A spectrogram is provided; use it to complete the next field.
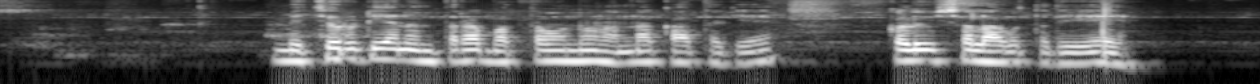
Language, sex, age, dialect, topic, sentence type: Kannada, male, 41-45, Mysore Kannada, banking, question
